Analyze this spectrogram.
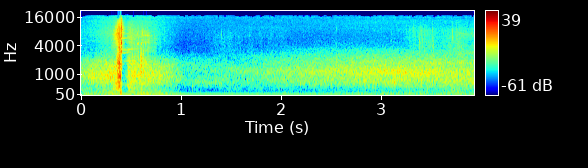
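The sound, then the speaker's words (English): A light Cobra golf club with a Rogue 95 shaft is swung once: a single sharp, fast swoosh near the start that peaks and cuts off quickly, followed by quiet outdoor background hiss. “First thing you notice when you swing it, it's actually quite a light club, and you know, all the technology they've put into the head does make it feel quite light”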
